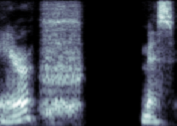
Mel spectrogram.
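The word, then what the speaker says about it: Hermès: in France for AIS I've heard this pronounced a million ways in French the correct way to say this is a a a and in American English you can get away with saying a Miss like air the air Miss air Miss don't say Hermes or something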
